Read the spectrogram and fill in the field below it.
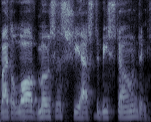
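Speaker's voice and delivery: ordinary delivery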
